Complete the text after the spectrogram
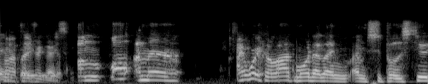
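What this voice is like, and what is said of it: French Canadian accent. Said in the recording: “my awesome French Canadian accent”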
